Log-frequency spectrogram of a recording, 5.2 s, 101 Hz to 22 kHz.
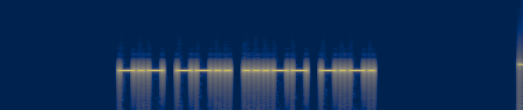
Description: Morse code, heard as a keyed tone, about 25 wpm, 700 Hz. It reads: KZ3C
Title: USA Call Signs - 4 Characters - 4x Character Spacing - 25wpm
